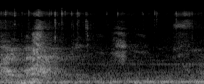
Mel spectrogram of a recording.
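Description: A dog barking in rough play with another dog, with a short loud bark about a third of a second in, then quieter.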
